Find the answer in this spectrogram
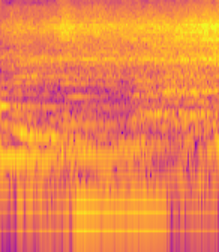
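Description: A church worship team singing a gospel song together over keyboard accompaniment, with a strong held low note about halfway through.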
